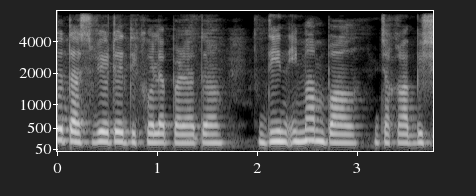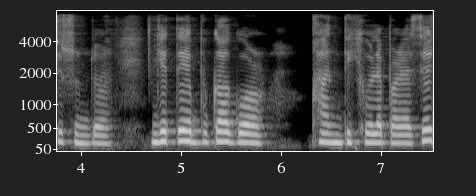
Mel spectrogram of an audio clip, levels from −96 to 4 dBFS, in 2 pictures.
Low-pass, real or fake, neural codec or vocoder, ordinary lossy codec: 7.2 kHz; fake; autoencoder, 48 kHz, 128 numbers a frame, DAC-VAE, trained on Japanese speech; none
